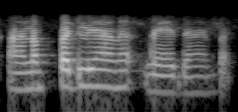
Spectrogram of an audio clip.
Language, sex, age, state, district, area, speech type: Malayalam, female, 18-30, Kerala, Wayanad, rural, conversation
